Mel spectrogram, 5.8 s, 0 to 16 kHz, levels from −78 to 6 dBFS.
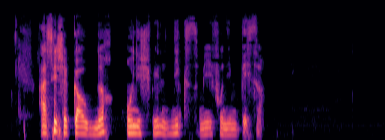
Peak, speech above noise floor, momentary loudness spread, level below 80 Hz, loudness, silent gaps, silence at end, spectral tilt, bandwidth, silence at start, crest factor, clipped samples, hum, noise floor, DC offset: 0 dBFS; 56 dB; 13 LU; -54 dBFS; -19 LUFS; none; 1.85 s; -5 dB/octave; 11.5 kHz; 0.6 s; 20 dB; under 0.1%; none; -74 dBFS; under 0.1%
